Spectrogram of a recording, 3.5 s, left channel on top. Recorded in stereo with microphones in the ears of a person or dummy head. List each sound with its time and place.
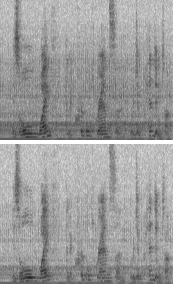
0.2 s a woman speaking: 15° left (ahead or behind), 5 m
